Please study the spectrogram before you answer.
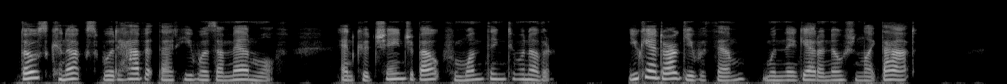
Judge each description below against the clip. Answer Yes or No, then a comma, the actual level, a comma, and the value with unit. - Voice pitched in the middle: No, high, 215 Hz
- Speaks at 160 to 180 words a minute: No, average, 190 wpm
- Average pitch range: Yes, average, 3.7 semitones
